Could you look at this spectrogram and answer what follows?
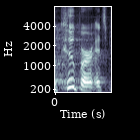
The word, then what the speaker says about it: Cowper: William Cooper, it's spelled C-O-W-P-E-R, but pronounced Cooper, who was a good friend of John Newton, who wrote Amazing Grace.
